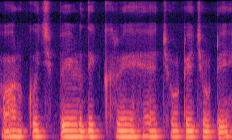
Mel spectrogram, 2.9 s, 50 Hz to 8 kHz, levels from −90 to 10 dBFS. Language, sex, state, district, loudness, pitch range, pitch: Hindi, male, Himachal Pradesh, Shimla, -14 LUFS, 125-130 Hz, 125 Hz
